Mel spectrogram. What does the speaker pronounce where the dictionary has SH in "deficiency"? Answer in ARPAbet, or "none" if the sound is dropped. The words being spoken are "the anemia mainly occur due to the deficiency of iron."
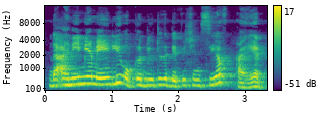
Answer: SH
